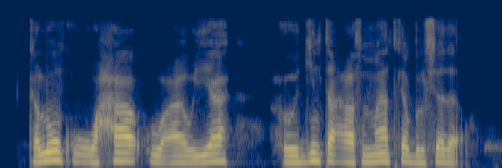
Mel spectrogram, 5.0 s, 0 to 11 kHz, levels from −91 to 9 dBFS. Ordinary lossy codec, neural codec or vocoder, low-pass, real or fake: none; codec, 16 kHz, 4 kbps, X-Codec, WavLM features, trained on Multilingual LibriSpeech; 7.2 kHz; fake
